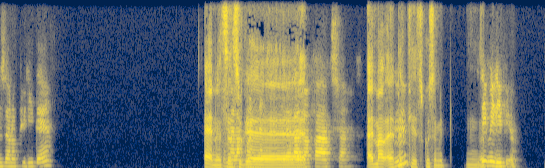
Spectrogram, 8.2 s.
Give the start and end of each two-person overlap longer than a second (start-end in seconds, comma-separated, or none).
3.3-4.5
